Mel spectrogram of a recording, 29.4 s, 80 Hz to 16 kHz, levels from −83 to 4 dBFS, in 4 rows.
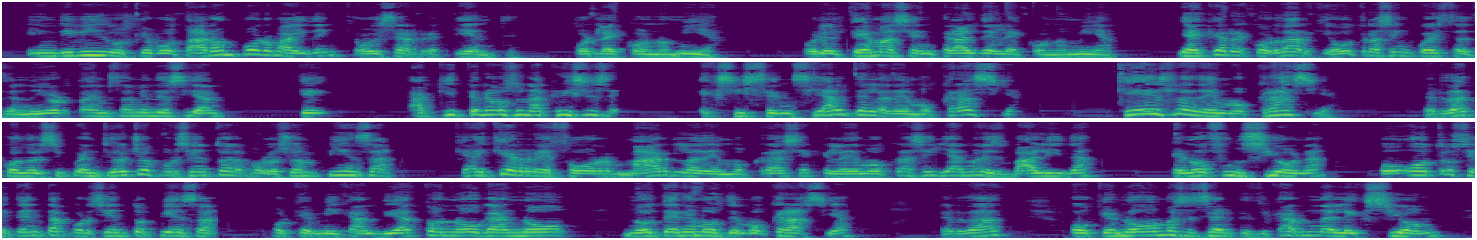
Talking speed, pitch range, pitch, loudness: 185 wpm, 155-200 Hz, 175 Hz, -20 LUFS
